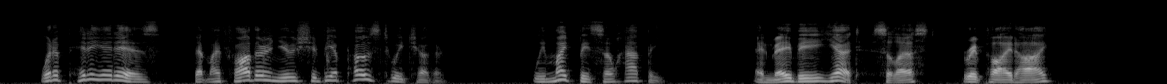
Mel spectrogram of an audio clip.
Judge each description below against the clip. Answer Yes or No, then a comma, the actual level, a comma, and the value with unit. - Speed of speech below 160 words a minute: Yes, average, 145 wpm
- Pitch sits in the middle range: Yes, medium, 145 Hz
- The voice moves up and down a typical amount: No, wide, 6.9 semitones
